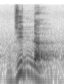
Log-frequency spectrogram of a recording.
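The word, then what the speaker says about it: جِنّة: Tapi bahasa Arab, ejaan masih sama, cuma tukar bunyi. Jannah, jinnah, junnah.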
